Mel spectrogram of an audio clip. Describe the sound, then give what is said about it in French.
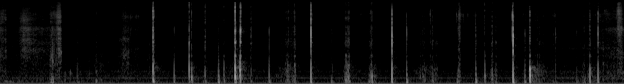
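Scalpel cutting wood veneer for marquetry, heard as a quiet run of sharp clicks and small scratchy ticks at an irregular pace, some a little louder than others. “C'est un scalpel. Un scalpel. Un scalpel, donc ça me permet de découper le plaquage et d'ajuster parfaitement les pièces les unes dans les autres.”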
